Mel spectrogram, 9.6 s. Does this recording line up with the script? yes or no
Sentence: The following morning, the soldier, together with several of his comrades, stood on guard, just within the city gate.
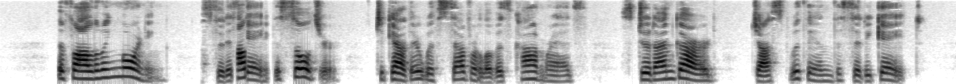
no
